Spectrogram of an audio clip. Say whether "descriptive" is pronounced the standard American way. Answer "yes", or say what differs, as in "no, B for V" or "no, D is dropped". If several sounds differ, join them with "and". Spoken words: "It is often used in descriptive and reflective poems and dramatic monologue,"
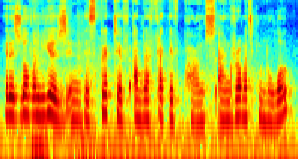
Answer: yes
